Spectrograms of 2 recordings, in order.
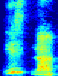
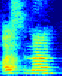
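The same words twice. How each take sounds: First: इस नान with a short इ before स; common reading. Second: अस्नान said as one word, अ joined straight to स्न; teacher's model reading of अस्नान; correct reading. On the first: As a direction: say इस नान, the way most people read it. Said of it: "क्या बोलते हैं हम लोग?". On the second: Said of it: "हम लोग को तो पढ़ना ये चीज चाहिए". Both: Shown as a demonstration.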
